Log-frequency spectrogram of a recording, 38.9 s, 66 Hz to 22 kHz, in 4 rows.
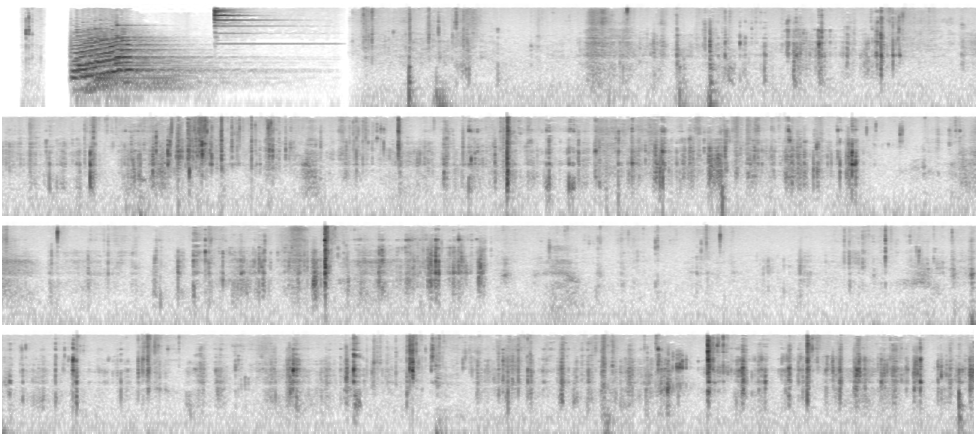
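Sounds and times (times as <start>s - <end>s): biting and chewing: 3.6s - 38.9s.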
